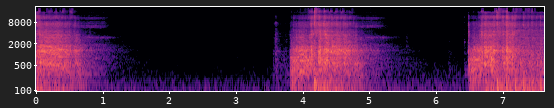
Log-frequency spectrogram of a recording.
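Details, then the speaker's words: Allis Chalmers WD tractor engine, first start after full rebuild, fuel and spark set, oil pressure checked: catches and runs briefly three times, steady then fading, sounding fairly healthy; owner suspects a fuel or carburetor float problem as gas leaks from rebuilt carb. "all right well looks like i might have a few little kinks here to work out on it but she started up sounded pretty decent"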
